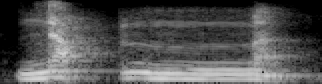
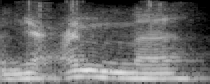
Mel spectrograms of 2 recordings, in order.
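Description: First: No vowel follows the 'ayn' sound. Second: A vowel follows the 'ayn' sound. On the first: The speaker calls it right. "نسكن العين" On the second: The speaker calls it wrong. "لا نقول نعمة"

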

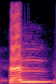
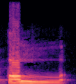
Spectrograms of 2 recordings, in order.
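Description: First: Both the t and the l are light. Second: Both the t and the l are heavy. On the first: "لا هي تل" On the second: "ولا هي طل"

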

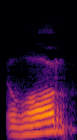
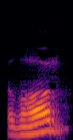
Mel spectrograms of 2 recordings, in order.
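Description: The two takes are said the same way.

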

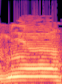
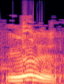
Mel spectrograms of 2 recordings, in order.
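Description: First: The word ends with an l sound. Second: The word ends with an n sound. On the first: The speaker calls it wrong. "bukan mil" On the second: The speaker calls it right. "tapi min"

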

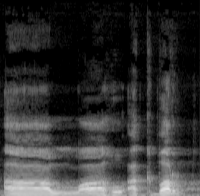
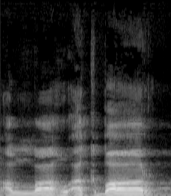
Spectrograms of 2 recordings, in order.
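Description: First: The opening vowel of the first word is drawn out. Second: The vowel after b in the last word is drawn out. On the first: The sentence becomes a question. "ألا يمد الهمزة في لفظ الجلالة" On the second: The last word becomes a word for drums. "أن يمد الباء بأن يقول الله أكبر"

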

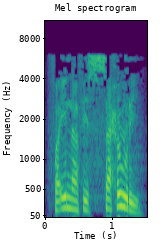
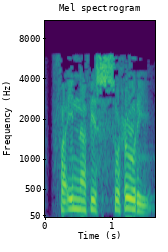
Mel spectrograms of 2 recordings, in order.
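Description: First: The first vowel of the last word is 'a'. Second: The first vowel of the last word is 'u'. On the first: It refers to the pre-dawn food itself. "dengan di fathah" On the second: It refers to the act of eating the pre-dawn meal. "dengan dhammah"

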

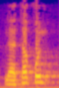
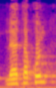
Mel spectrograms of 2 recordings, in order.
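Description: Both takes have the same delivery.

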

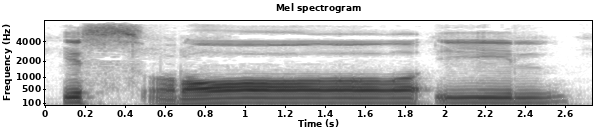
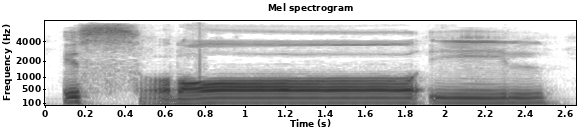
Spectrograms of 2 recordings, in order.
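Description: Both takes have the same delivery.

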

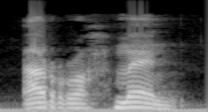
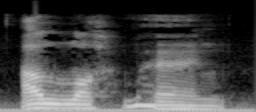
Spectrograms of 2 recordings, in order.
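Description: First: The word is said with a clear r sound. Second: The r sound is replaced with an l sound. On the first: The speaker calls it right. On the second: The speaker calls it wrong.

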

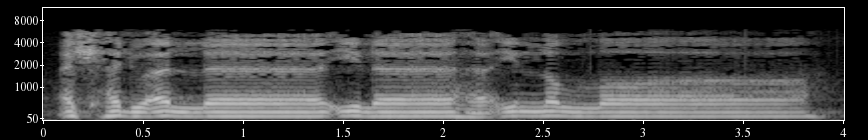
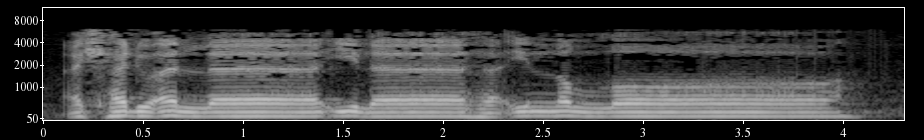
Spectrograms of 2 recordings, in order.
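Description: Both takes have the same delivery.

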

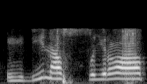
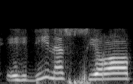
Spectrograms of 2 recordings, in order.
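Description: First: The first s-sound is heavy, like sad. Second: The first s-sound is light, like sin. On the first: The speaker calls it right. "الاتنين صاد، اطلع على طول على استعلاء" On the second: The speaker calls it wrong. "بقرأ الحول الأول سين"

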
